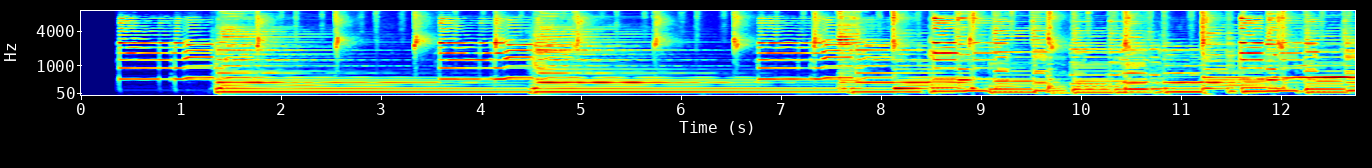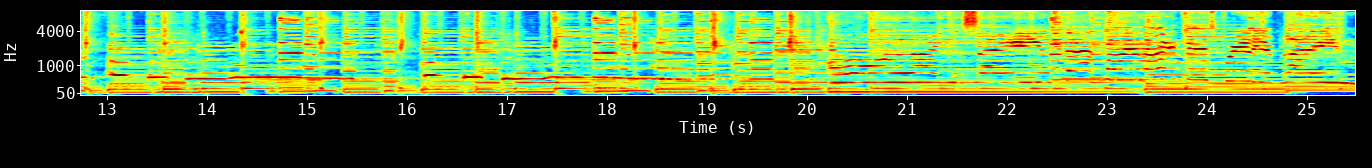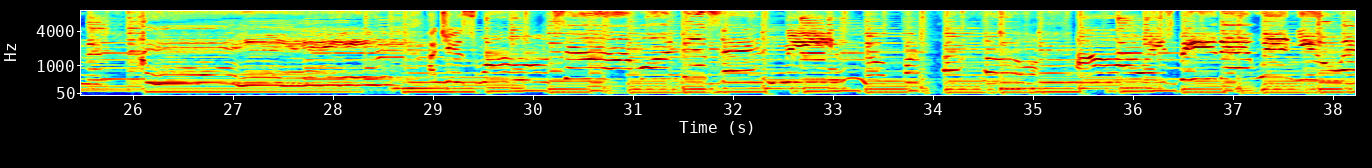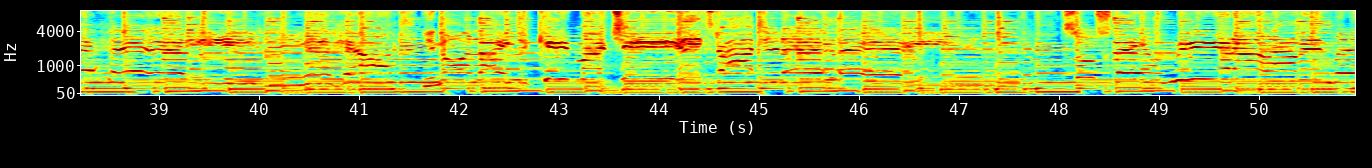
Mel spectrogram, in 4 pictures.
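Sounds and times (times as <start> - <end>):
acoustic music: 0.4 - 50.9.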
